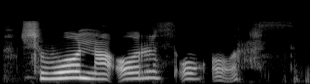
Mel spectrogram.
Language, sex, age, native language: Icelandic, female, 7, Icelandic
